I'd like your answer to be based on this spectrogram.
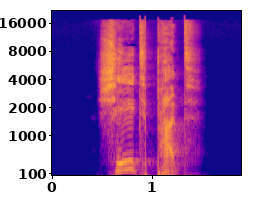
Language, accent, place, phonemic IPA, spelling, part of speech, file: German, Germany, Berlin, /ˈʃɪltˌpat/, Schildpatt, noun, De-Schildpatt.ogg
- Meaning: tortoiseshell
